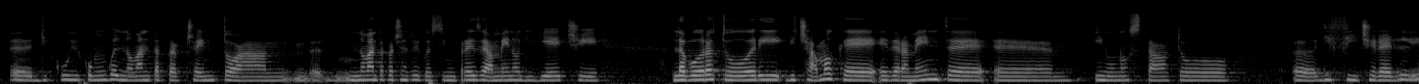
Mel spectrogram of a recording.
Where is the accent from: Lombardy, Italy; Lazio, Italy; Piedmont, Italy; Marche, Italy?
Piedmont, Italy; Turin; moved away as an adult; io sono una torinese che sono andata via da Torino all'età di 20 anni più o meno e tornata 25 anni dopo in una città completamente trasformata, nel senso che io sono cresciuta davanti a una fabbrica di pneumatici che inquinava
